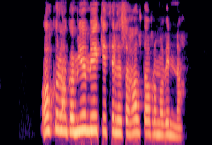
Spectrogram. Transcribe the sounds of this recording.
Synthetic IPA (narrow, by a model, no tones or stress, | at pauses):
ɔhkʏɾlawŋkamjœːmɪːcɪð̥t̪ʰɪlθɛsːaðɦalt̪aːwfɾamaðvɪnːa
